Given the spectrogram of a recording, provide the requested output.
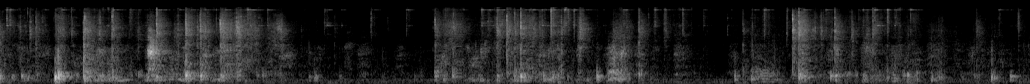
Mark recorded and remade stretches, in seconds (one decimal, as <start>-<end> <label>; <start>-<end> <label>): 0.0-2.3 remade; 2.3-3.2 recorded; 3.2-10.3 remade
